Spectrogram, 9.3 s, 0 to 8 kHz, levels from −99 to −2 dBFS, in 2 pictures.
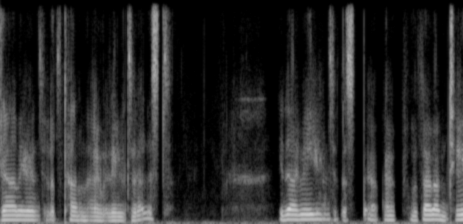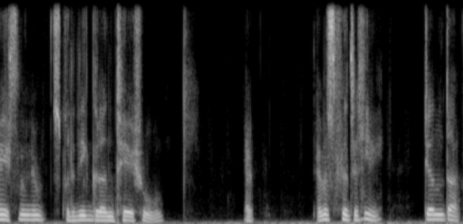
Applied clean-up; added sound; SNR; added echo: neural diffusion model UNIVERSE++.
